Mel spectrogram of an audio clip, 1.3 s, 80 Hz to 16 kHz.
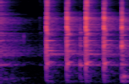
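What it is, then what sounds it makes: Tight motorcycle wheel spoke. Steel wire spokes on a Harley-Davidson Sportster Bobber motorcycle wheel are tapped with a screwdriver handle to check their tension. Five short, bright metallic pings ring out near 950 Hz and fade quickly. The spokes sound clear and tight, as they should.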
